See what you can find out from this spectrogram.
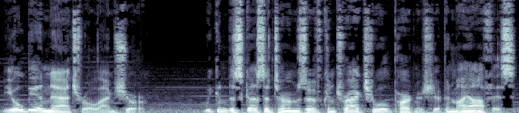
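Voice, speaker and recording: Low-voiced, polished official. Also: male voice, big pitch swings, fairly quick. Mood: ingratiating. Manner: polished, formal, ingratiating. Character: smooth, officious male corporate director. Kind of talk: video game cutscene acting. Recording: music behind the voice.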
